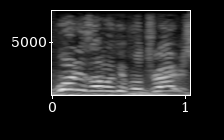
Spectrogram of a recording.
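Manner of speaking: high, fast incredulous outburst; retold exasperated complaint; exasperated question. Retelling own exasperated question.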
